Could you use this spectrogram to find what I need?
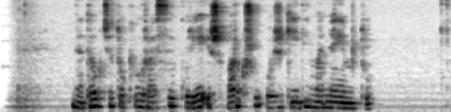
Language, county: Lithuanian, Marijampolė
